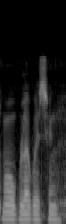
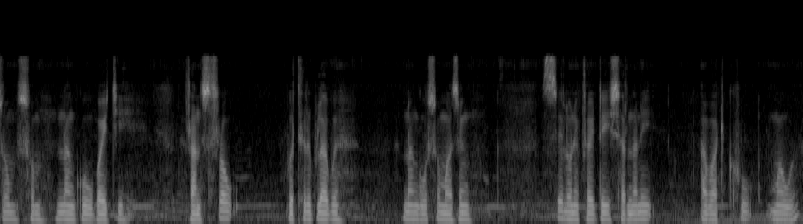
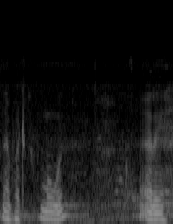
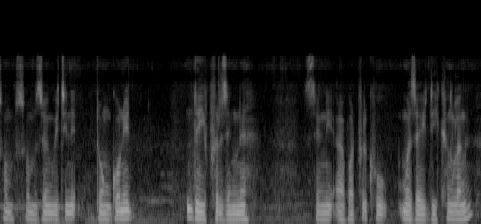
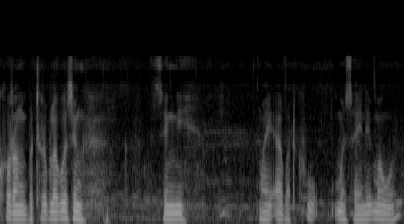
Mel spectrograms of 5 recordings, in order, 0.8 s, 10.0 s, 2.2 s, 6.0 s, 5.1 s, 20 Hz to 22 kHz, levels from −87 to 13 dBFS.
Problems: low volume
